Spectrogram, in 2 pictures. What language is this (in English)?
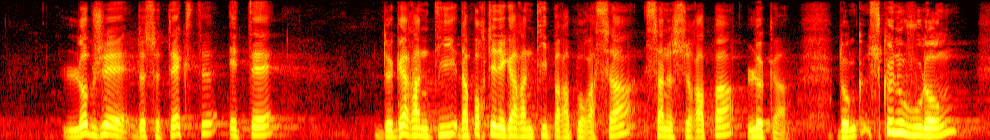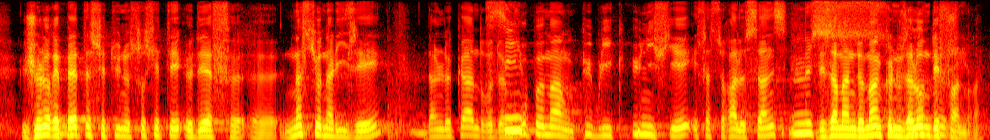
French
